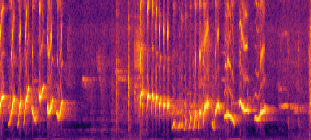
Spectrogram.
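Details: White-rumped shama in full, loud song, used as a lure to provoke a quick response: rapid, varied whistled phrases with chattering notes and sliding runs, and a steady low hum beneath.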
